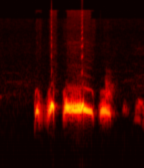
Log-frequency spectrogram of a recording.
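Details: Spotted dove singing in the Cườm Sa song style with a hạp bổi voice: two short low coos, then a long drawn coo and a softer trailing coo, with faint murmured notes after. No other sounds.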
